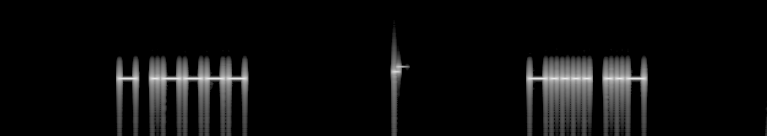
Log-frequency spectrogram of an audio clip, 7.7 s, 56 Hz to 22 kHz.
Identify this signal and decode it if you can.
Morse code, heard as a keyed tone, about 22 wpm, 700 Hz. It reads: T 1 6 U
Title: Two Challenging Letter-Number Combinations 22wpm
